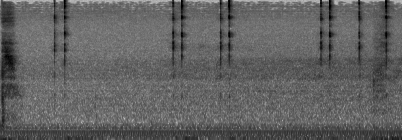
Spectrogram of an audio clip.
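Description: Faint computer mouse button clicks, about ten of them, mostly in close pairs, as points are picked on screen.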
